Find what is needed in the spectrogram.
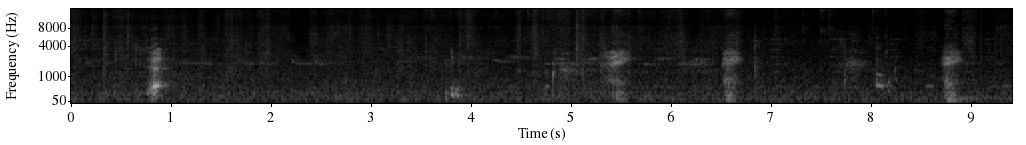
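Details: Baby niece with hiccups while babbling as if joining the conversation: about six short, abrupt little hiccup sounds at irregular intervals over nine seconds, with quiet room sounds between.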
